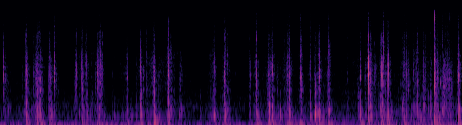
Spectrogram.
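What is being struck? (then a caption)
Plastic computer keyboard. A full-size large print keyboard with a black plastic frame and big yellow plastic keycaps, lying on faux fur, is typed on with long painted nails and fingertips. A rapid, uneven run of bright, clicky plastic taps is heard, each dying away almost at once over a faint low thud.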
